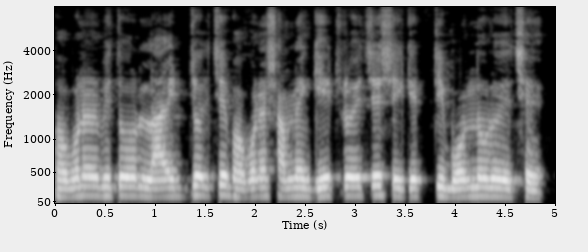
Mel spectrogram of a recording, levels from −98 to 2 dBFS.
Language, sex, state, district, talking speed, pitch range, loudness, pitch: Bengali, male, West Bengal, Dakshin Dinajpur, 155 wpm, 130-140 Hz, -15 LUFS, 135 Hz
